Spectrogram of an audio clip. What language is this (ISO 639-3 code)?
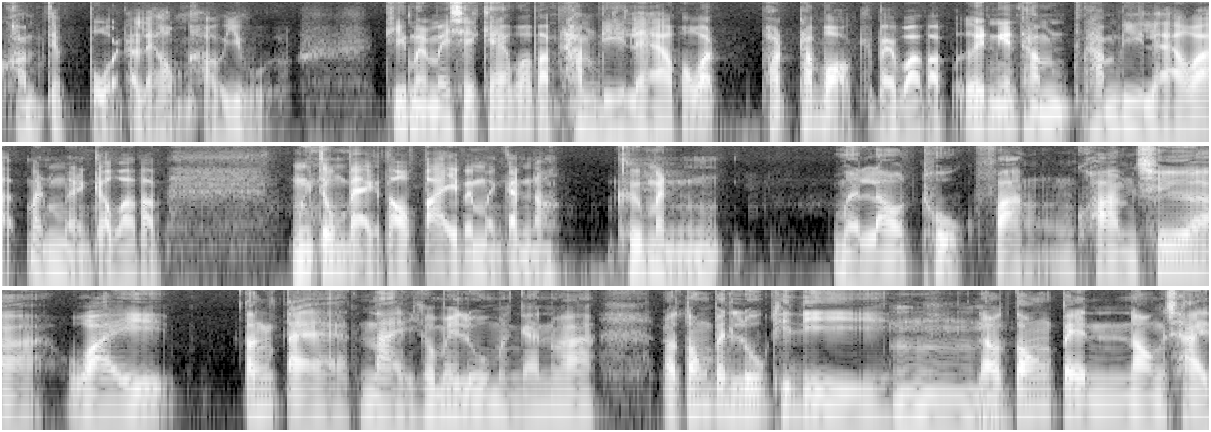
tha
